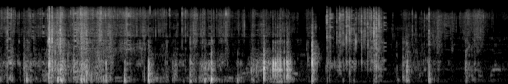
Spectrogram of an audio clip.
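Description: A cardboard box rattles and scrapes as it is opened by hand.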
